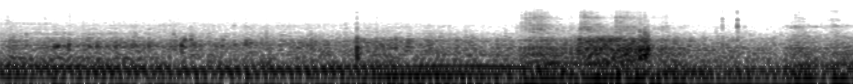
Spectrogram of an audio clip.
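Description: A car engine running steadily, from a derby car in a backyard crash-up derby, with a brief louder rough noise about three seconds in.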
